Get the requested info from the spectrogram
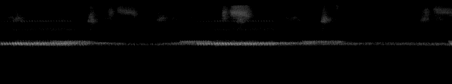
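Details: Crickets chirping in the grass on a warm summer night in Bulgaria, captured with a surround microphone: a steady high, ringing trill that holds one pitch, swelling and fading in loudness, with faint higher pulsing chirps above.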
